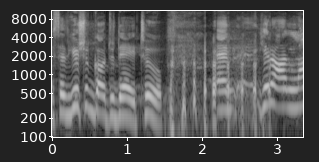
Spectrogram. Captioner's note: laugh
